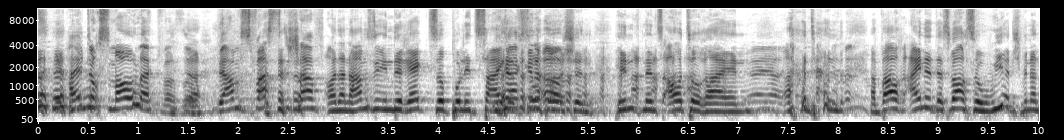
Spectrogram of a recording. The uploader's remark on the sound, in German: Im Rahmen des SWR-Festivals in Mannheim aufgenommen.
